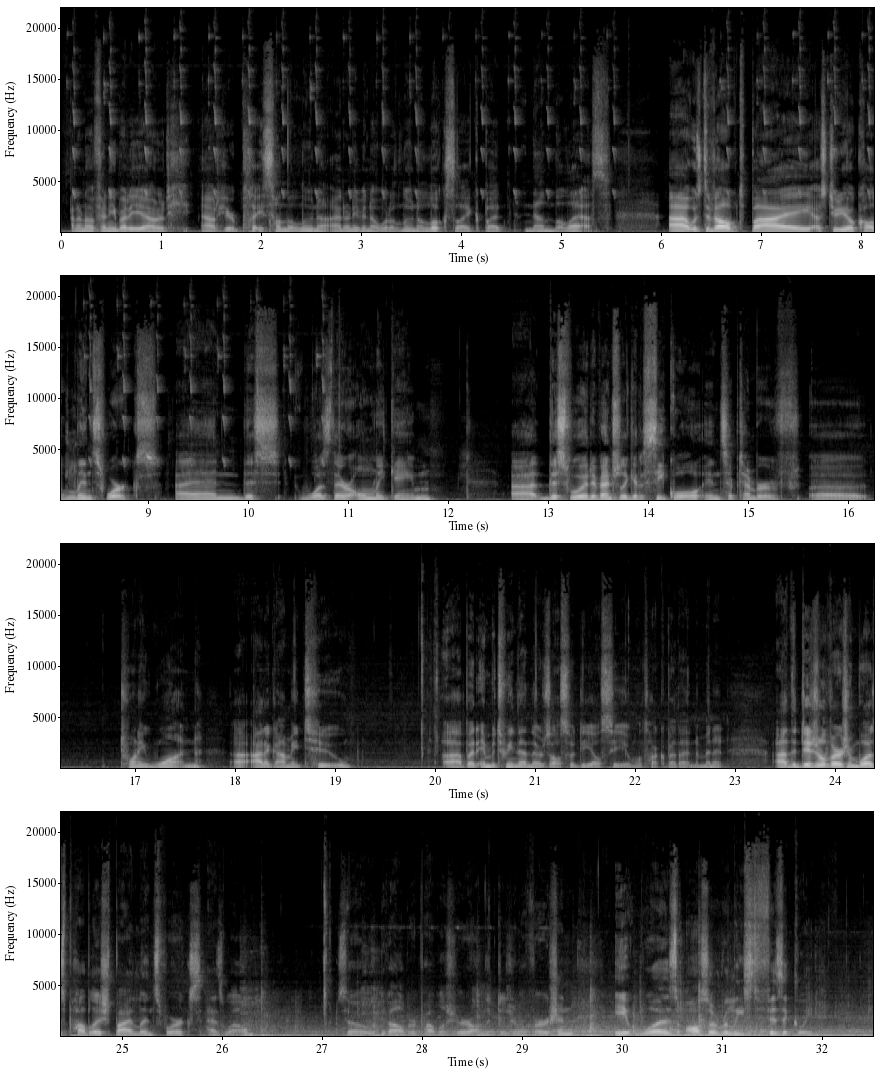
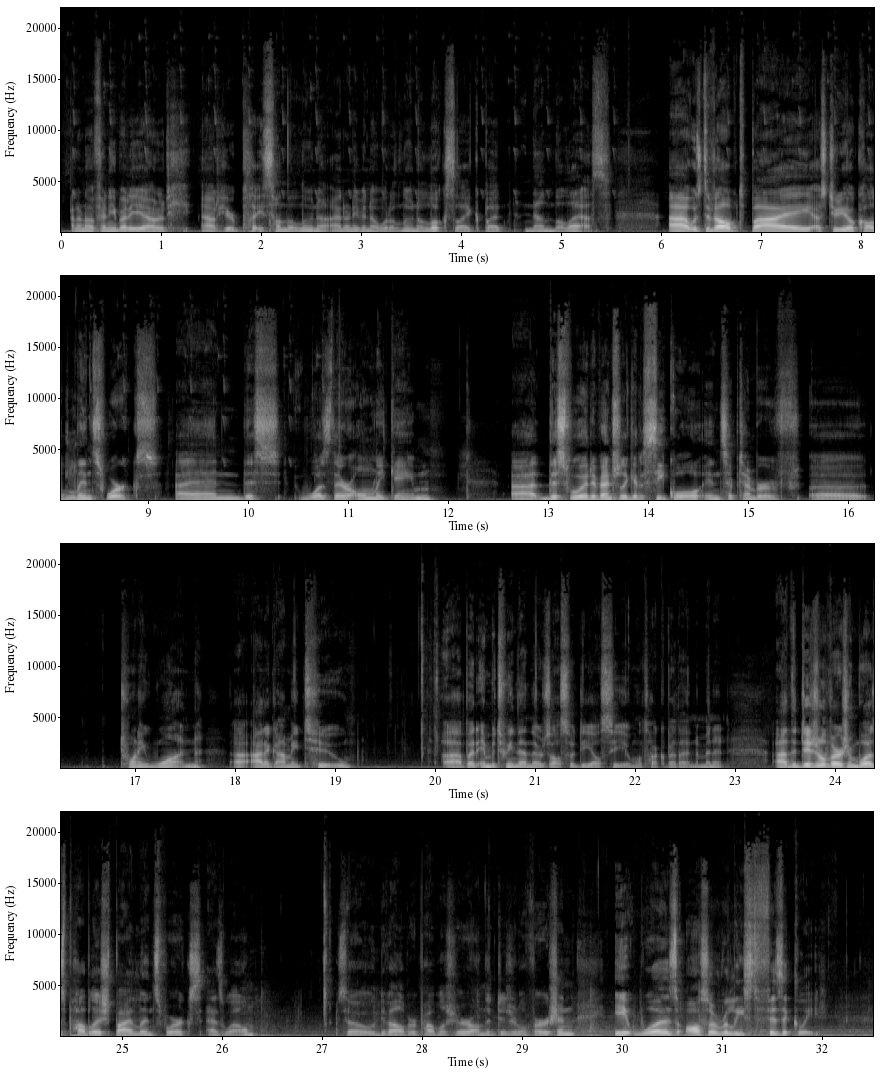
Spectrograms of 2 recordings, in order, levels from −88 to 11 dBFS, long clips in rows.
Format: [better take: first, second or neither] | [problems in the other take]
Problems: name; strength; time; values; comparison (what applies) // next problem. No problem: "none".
second | machinery noise; loud; throughout; 10 dB below the speech; faint in the second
